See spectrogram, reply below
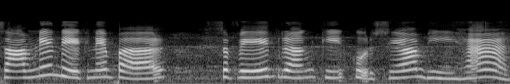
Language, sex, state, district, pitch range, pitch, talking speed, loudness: Hindi, female, Punjab, Pathankot, 300-340 Hz, 315 Hz, 105 wpm, -13 LUFS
